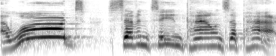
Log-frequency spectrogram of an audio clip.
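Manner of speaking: carried-away excitement. Reacting to the price of a pack of dust masks, excited, voice rising higher. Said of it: "voice is getting higher and higher".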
